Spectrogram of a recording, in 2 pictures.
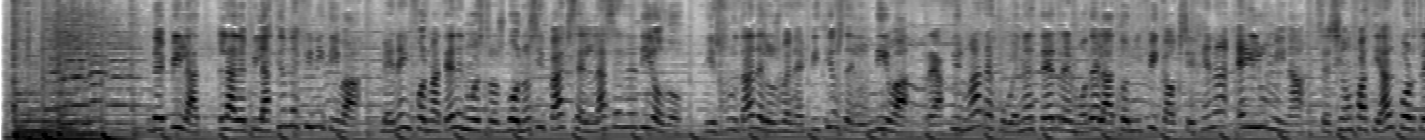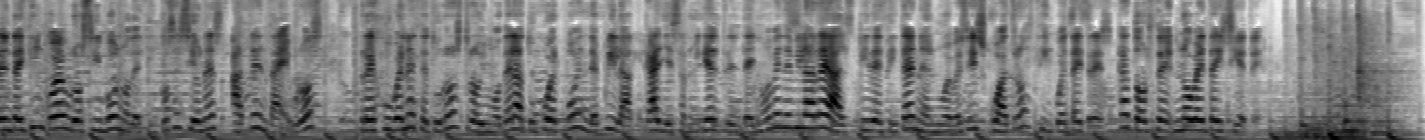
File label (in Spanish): anuncio depilat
